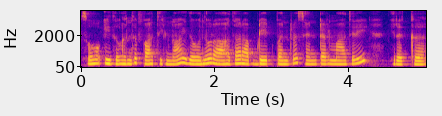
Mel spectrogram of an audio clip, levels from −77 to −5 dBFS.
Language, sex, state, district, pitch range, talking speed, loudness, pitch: Tamil, female, Tamil Nadu, Nilgiris, 185-205 Hz, 150 wpm, -14 LUFS, 190 Hz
